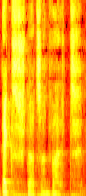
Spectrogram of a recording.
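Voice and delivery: dry correction. Acted. Pointedly corrects the visitor's title.

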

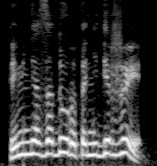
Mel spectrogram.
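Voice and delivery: very high, indignant outburst; flaring up. A narrator's reading. Yulia refusing Denis's feigned surprise, flaring up. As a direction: flare up in a high girlish pitch. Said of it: "вспыхнула ёжик".

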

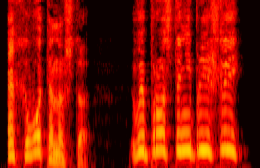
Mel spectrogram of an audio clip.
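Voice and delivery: high, accusing question; reproachful. A narrator's reading. Boy asking friends who never came, reproachful. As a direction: reproach them for letting you down. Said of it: "с упрёком спросил он".

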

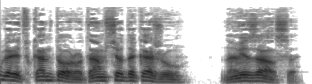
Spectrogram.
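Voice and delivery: high, loud, heated account; indignant workman. A narrator's reading. Workman reports Raskolnikov's odd visit, indignant and loud. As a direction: complain loudly about a pestering stranger.

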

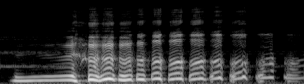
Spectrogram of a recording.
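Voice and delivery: high manic cackle; high crazed laugh. Acted. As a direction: cackle like a madman. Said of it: "nó cười hình hạch".

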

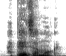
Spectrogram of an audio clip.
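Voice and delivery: тихо, заметно тише; шепни, чтобы не услышали; вполголоса. Acted. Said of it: "вполголоса сообщила девушка". (вполголоса)

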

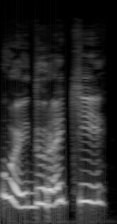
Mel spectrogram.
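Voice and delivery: slow, drawn-out, lightly acted weeping; a touch of crying, stretched out; tearful exclamation. A narrator's reading. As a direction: wail it mildly through happy tears. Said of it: "а потом вдруг заплакала".

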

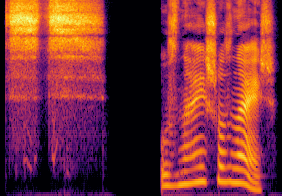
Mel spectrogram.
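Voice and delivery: high, lilting birdlike goddess; sing-song, echoing her own words; bird goddess voice. A narrator's reading. Goddess hushes the mage.

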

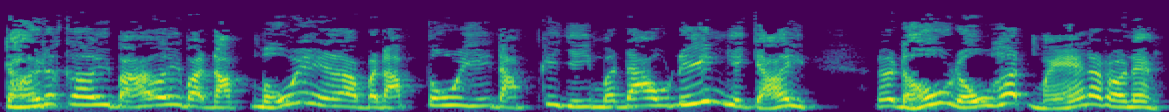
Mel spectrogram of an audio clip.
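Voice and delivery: high-pitched mock outcry; retold yell. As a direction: act out a pained, indignant complaint. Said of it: "ba mới la lên".

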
